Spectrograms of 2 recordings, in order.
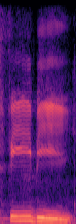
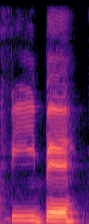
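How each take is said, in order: First: "Phoebe" with a long "ee" ending; correct final vowel. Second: "Phoebe" slowly, ending in a short lax "beh"; wrong final vowel. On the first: Teacher correcting the vowel, long "ee" in "Phoebe". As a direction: finish "Phoebe" on a clear tense "bee". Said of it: "it's Phoebe". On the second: Teacher showing what the vowel is not, lax-ended "Phoebe". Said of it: "It's not Phoebe". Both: Shown as a demonstration.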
